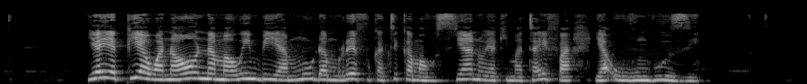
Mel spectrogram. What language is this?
Swahili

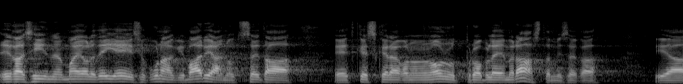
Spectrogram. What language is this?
Estonian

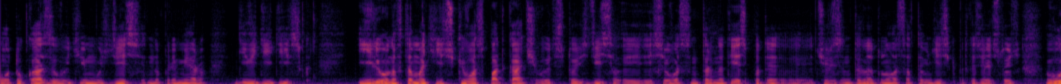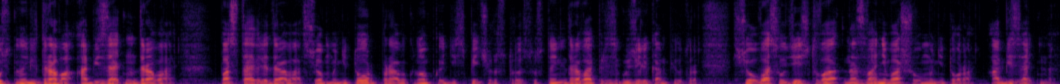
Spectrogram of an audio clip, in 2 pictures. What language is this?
Russian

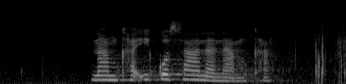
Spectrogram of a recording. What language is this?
South Ndebele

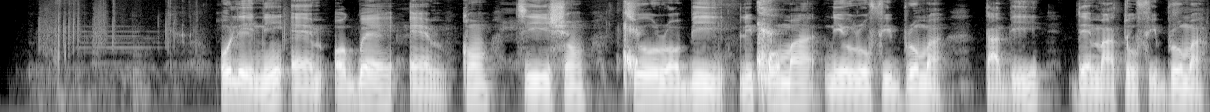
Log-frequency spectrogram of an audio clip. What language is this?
Yoruba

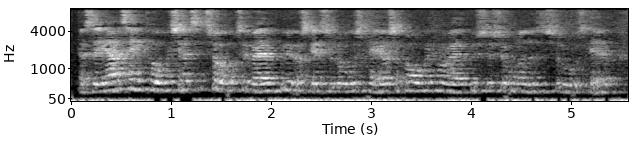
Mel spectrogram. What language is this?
Danish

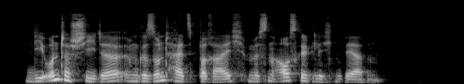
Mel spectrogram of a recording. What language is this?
German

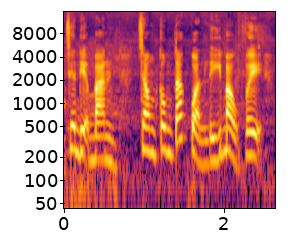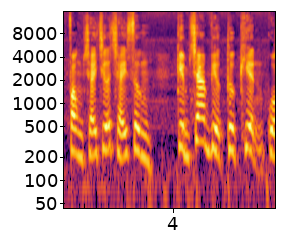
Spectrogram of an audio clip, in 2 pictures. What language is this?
Vietnamese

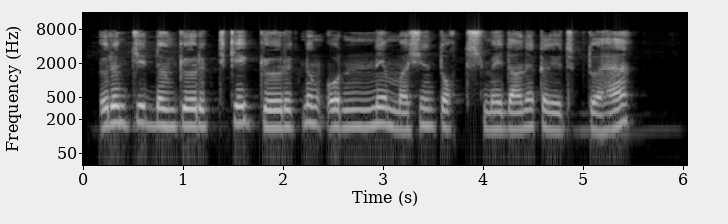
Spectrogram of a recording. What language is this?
Uyghur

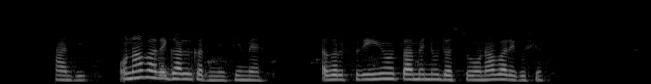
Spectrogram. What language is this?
Punjabi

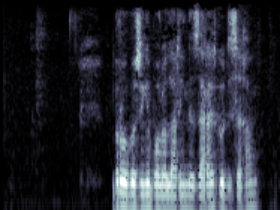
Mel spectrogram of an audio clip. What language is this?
Uzbek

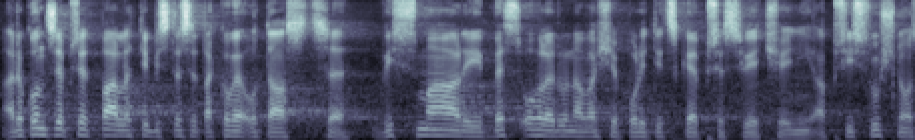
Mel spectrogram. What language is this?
Czech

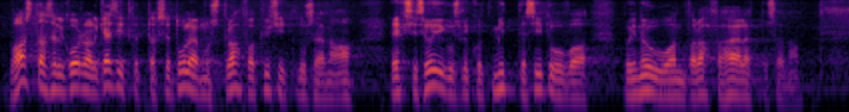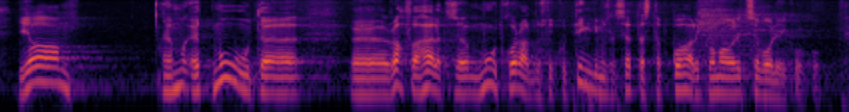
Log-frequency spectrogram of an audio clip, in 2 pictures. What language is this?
Estonian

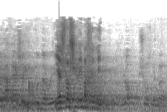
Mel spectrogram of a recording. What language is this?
Hebrew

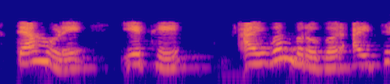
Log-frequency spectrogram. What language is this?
Marathi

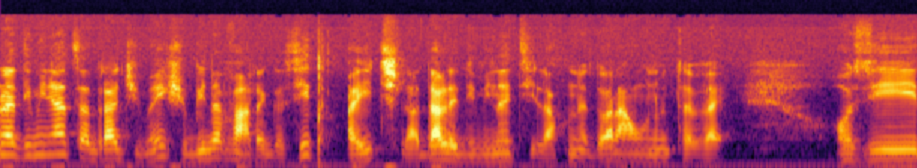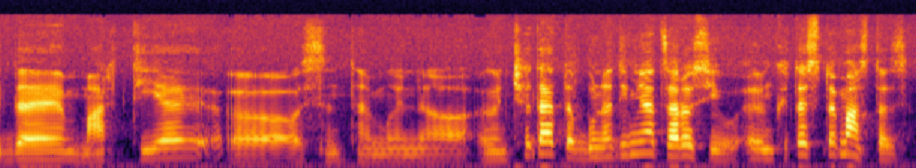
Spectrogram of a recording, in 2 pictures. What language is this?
Romanian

